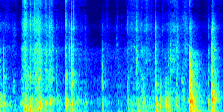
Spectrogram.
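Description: Cardboard rustling and scraping as a plastic popcorn machine is pulled out of its box, with a few sharp plastic knocks near the end as its lid is handled.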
